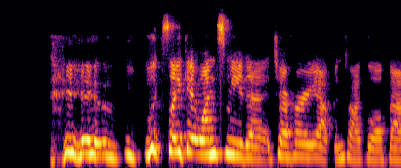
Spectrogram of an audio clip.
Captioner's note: chuckles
